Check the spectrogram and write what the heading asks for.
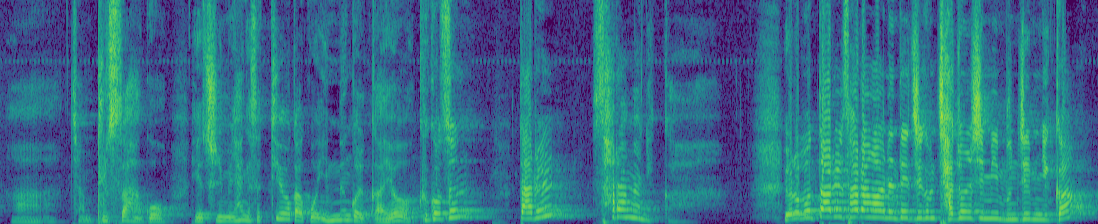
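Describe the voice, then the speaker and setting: A woman's voice: medium pitch, a little mellow. A middle-aged woman pastor preaching a sermon, telling a story vividly and asking the congregation rhetorical questions.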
